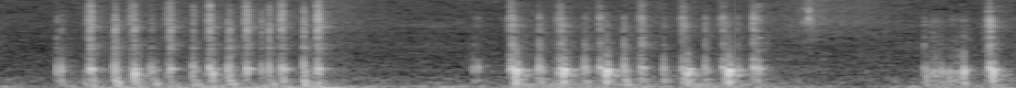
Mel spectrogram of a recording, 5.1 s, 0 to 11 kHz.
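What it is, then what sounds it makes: Paper cup tapping. Fingertips tap rapidly on cardboard paper cups with a little light scratching, making a quick, clicky patter much like typing. The taps come in dense bursts with short pauses between them, each one dry and short with a hollow tone around 500 Hz.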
